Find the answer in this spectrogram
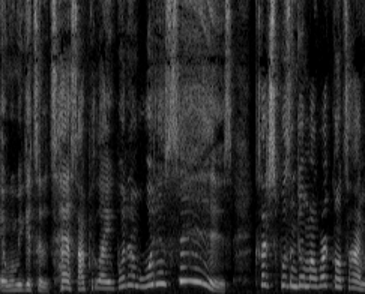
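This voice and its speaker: Animated and fairly quick, a woman talks with very wide pitch swings. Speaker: vlogger giving school advice. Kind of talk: casual vlog monologue.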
